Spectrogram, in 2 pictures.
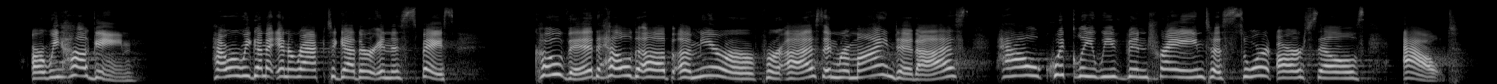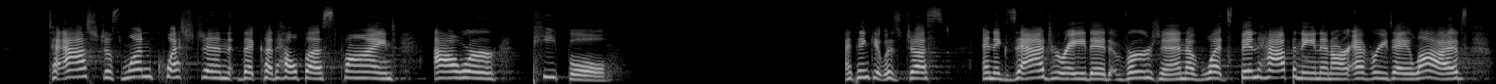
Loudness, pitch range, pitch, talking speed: -21 LUFS, 275-345 Hz, 305 Hz, 120 wpm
